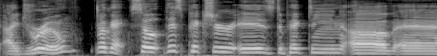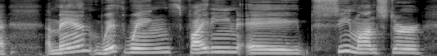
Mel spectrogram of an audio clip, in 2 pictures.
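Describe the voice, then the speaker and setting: A man casually improvising a story as host, halting and thinking aloud as he goes. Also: on the high side, fairly bright tone, clear, resonant tone.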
